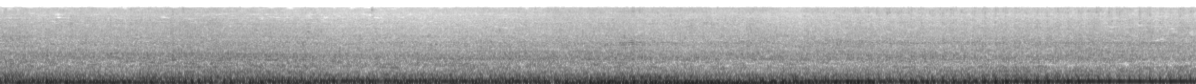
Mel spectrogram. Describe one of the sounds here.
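A motor scooter hums past on the road.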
